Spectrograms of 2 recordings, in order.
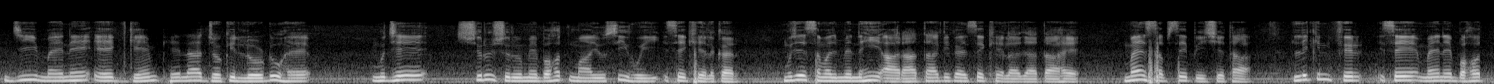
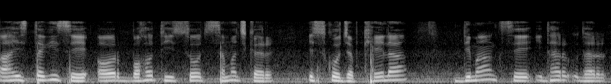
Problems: constant background noise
